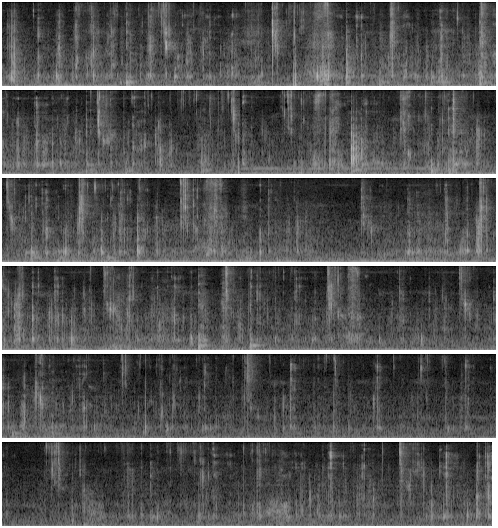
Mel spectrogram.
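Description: Close-miked chewing and wet mouth sounds of someone eating rice and curry by hand, with squishing of food being mixed and scooped from a steel plate. Many small sharp clicks and smacks come and go over a steady low hum.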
